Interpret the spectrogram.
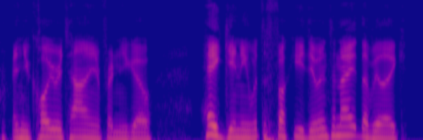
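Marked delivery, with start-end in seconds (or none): none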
